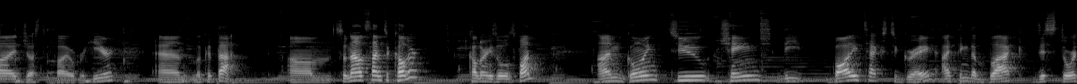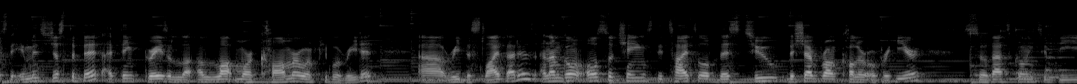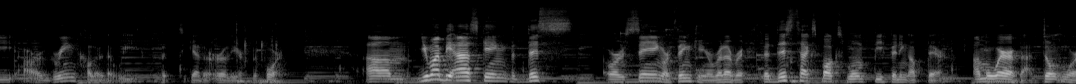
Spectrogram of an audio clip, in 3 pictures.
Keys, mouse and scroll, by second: 0.2 click, 1.3 click, 1.8 click, 6.8 click, 6.9 double click, 7.1 click, 9.3 click, 10.6 click, 17.4 click, 17.6 double click, 20.3 click, 21.1 click, 21.8 click, 22.9 click, 23.9 Escape, 24.1 Escape, 24.3 Escape, 29.4 Escape, 29.5 click.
